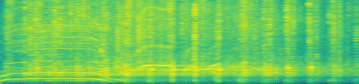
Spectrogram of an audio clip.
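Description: A crowd at the close of a Blockchain Insider Live event cheers loudly, with a high rising whoop up front, then scattered rapid clapping carries on as the cheering fades slightly, no speech over it.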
